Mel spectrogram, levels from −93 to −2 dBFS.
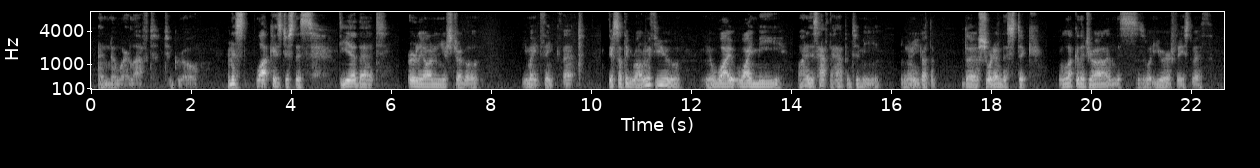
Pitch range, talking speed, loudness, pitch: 70-80 Hz, 165 wpm, -32 LUFS, 75 Hz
